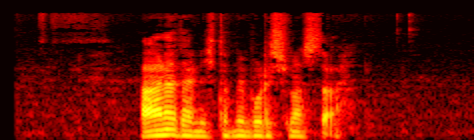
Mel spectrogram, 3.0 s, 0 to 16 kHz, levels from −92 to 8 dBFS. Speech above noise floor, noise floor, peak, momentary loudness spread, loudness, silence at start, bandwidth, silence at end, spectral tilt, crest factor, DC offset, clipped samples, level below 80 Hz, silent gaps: 39 dB; -59 dBFS; 0 dBFS; 13 LU; -21 LUFS; 0.9 s; 11.5 kHz; 0.85 s; -6 dB/octave; 22 dB; under 0.1%; under 0.1%; -58 dBFS; none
